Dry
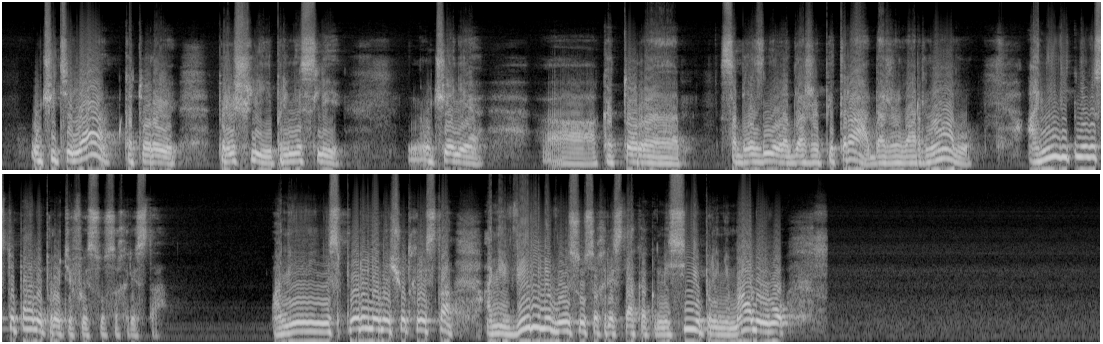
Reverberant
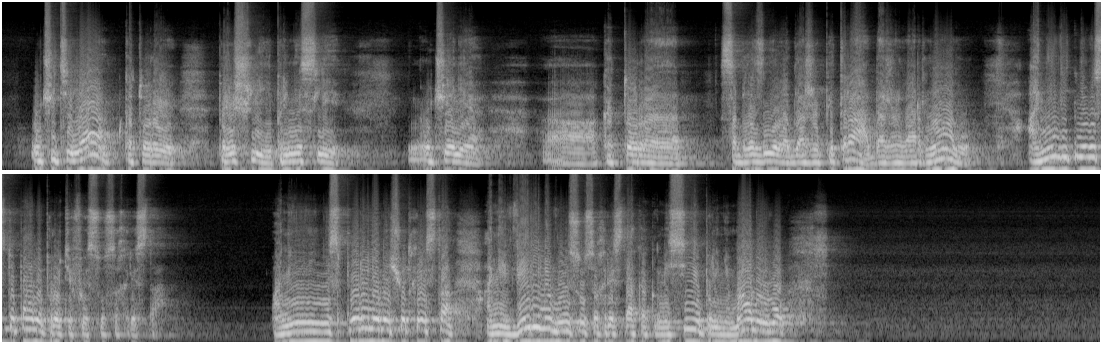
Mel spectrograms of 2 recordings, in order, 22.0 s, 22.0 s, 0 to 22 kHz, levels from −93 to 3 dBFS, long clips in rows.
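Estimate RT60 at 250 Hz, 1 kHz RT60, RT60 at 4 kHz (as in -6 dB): 2.1 s, 1.1 s, 0.90 s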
